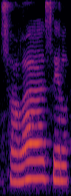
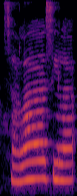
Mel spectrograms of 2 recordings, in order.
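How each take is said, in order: First: The word ends on a consonant, no vowel. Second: The final vowel is held long. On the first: "atau dibaca dengan sukun" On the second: "yang pertama dibaca panjang"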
